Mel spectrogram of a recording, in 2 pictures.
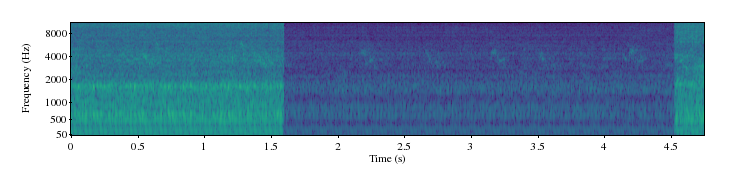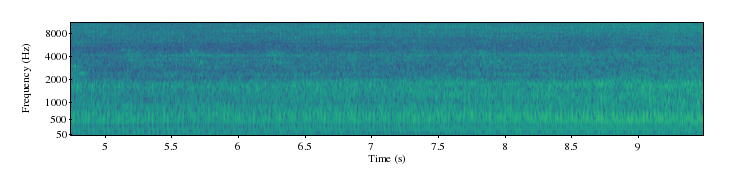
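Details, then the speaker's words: Oxseryn 2500 W inverter generator (1800 W running) loaded with a 1500 W heater at about 1425 W, heard from roughly 25 feet; steady even mid-pitched hum, no surging, normal running under load. "Hear how quiet that thing is. I'm talking normal, I'm not shouting."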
